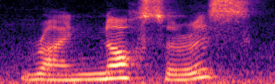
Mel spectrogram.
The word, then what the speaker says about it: rhinoceros: For all of these words, the stress is either on the second syllable, as in rhinoceros, or the third syllable, as in armadillo.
